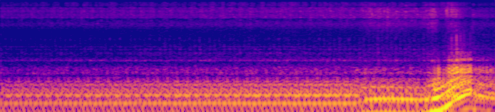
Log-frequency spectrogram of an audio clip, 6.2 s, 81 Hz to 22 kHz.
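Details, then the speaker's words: C5 Corvette spec race car with catless H-pipe and newly fitted Holley Flowtech 11145FLT axle-back exhaust: deep, even V8 burble at idle, then a quick clean rev climbing and dropping back smoothly; sounds much better than the bare H-pipe. "What a difference. The car sounds good again, and I'm super stoked about that."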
